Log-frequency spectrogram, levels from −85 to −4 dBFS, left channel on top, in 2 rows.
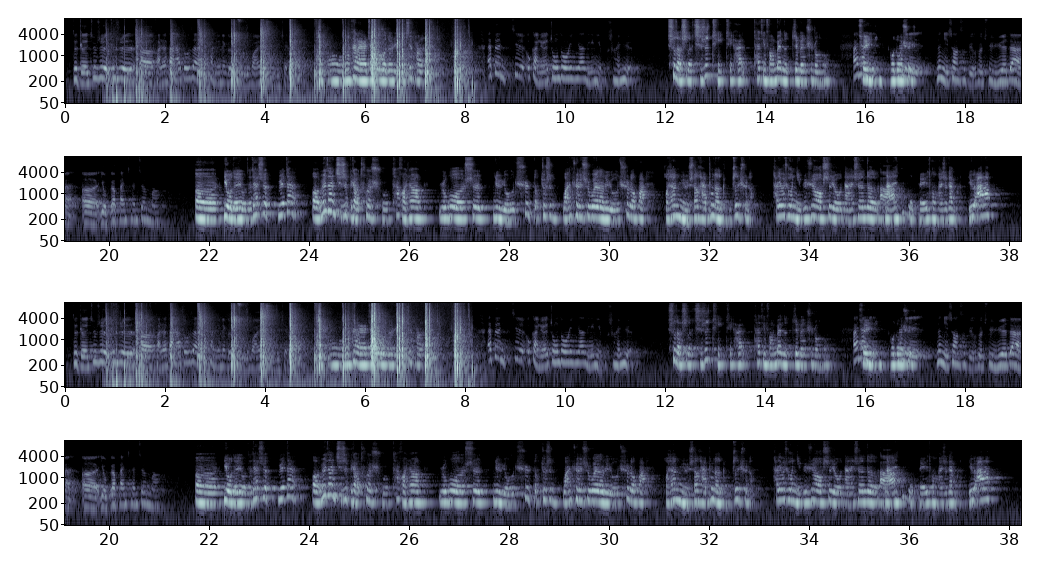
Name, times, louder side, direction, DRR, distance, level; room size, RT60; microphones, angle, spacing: voice 1, 0.1-4.5 7.9-11.4 15.8-16.3 16.6-17.1 17.4-21.0 35.4-35.8, left 1 dB, 5° left, 1.2 m, -43 dB
sound 1, 0.7-2.4 2.6-3.0 3.3-3.6 3.9-8.1, right 4 dB, 25° right, 0.6 m, -30 dB
voice 2, 5.1-7.4 12.1-15.4 15.9-17.0 21.7-30.8 31.1-32.9 33.3-37.6, left 3 dB, 75° left, 0.9 m, -33 dB
27.0 x 14.5 x 7.8 m
head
